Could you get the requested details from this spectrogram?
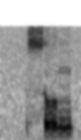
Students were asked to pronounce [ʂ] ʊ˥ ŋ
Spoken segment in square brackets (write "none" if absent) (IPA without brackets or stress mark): s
